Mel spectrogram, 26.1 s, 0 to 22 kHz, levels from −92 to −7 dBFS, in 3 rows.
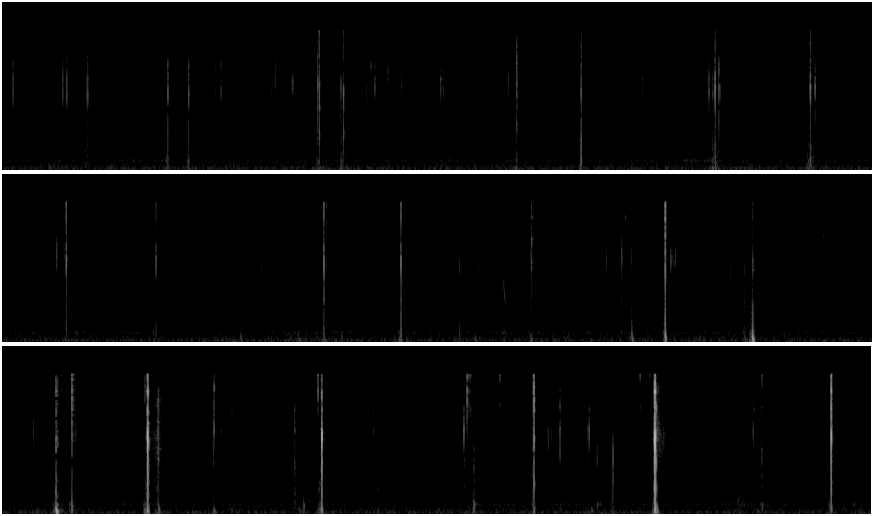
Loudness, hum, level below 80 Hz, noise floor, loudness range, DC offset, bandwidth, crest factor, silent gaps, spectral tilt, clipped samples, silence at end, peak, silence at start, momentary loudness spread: -39 LUFS; none; -74 dBFS; -86 dBFS; 27 LU; under 0.1%; 10.5 kHz; 50 dB; none; 0.5 dB/octave; under 0.1%; 2.15 s; -2 dBFS; 16.2 s; 29 LU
